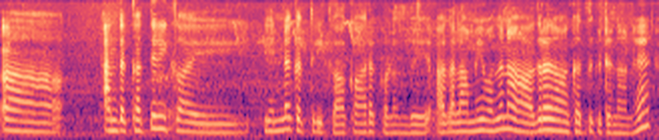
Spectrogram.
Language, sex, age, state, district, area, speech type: Tamil, female, 30-45, Tamil Nadu, Nagapattinam, rural, spontaneous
